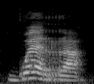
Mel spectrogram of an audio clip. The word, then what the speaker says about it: guerra: Então, se você pensar bem aqui, quando a gente diz GUE, eu estou pronunciando o G, U e o E, né? Então, isso é legal porque pode ajudar a lembrar da pronúncia. Então, guerra, a gente não vai dizer guerra, vai dizer guerra, guerra, ok? Então, pronunciando ali o G, U, E dessa forma.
